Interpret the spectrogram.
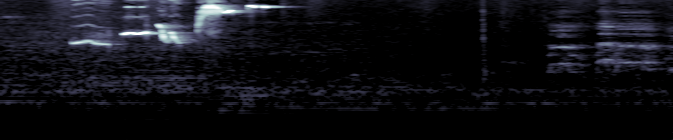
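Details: Orange-headed thrush song used as a master recording for training cage birds: a rapid phrase of clear whistled notes with sharp high, rising slurs, then quiet. A softer run of notes follows near the end.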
